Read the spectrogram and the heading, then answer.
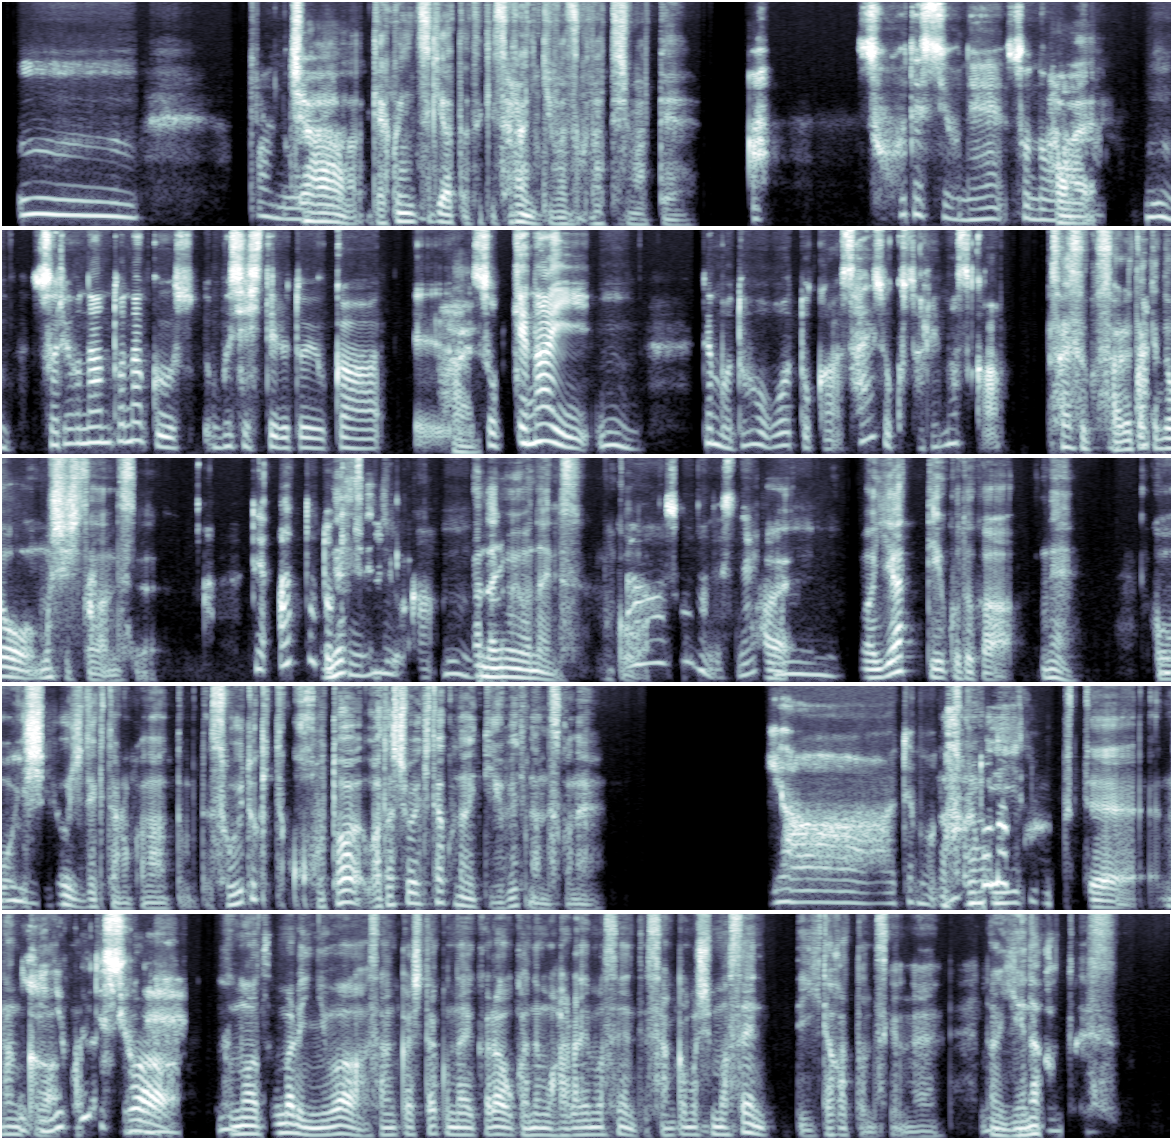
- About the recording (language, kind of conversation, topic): Japanese, advice, お祝いの席や集まりで気まずくなってしまうとき、どうすればいいですか？
- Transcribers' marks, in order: other noise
